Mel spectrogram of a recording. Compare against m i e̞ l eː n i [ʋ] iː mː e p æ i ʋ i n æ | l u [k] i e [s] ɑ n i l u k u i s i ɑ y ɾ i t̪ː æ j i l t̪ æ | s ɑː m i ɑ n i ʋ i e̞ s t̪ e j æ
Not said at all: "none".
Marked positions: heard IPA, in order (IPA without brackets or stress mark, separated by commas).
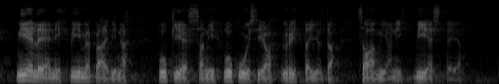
ʋ, k, sː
